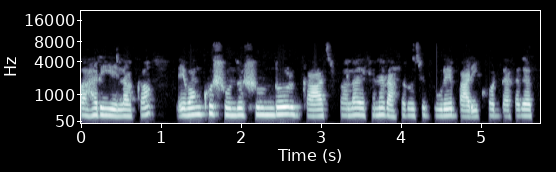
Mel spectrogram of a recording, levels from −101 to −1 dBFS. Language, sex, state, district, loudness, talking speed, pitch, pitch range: Bengali, female, West Bengal, Dakshin Dinajpur, -16 LUFS, 145 wpm, 210 Hz, 195-220 Hz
